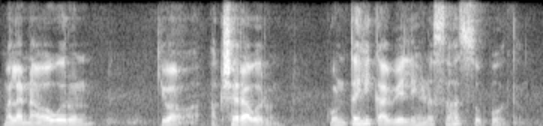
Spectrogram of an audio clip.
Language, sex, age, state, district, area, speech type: Marathi, male, 60+, Maharashtra, Thane, rural, spontaneous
